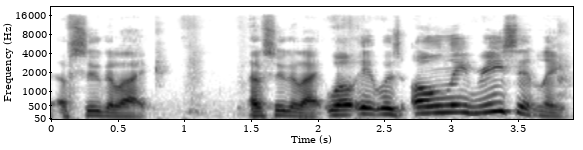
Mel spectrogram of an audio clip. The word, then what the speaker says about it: sugilite: did was research and it was research that led me to the correct pronunciation of sugarlight and then there i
